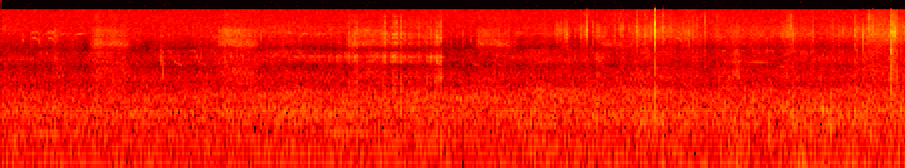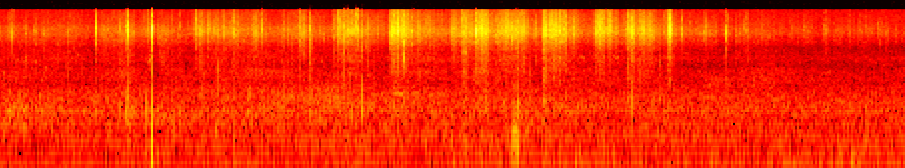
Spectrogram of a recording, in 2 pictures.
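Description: A faint, steady outdoor hiss of water and air at first. From about eight seconds on comes a run of sharp crackles and snaps of dry reed and brush litter, the sound of paws and feet moving over the riverbank as the dog climbs out of the water, with one louder snap about ten seconds in.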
